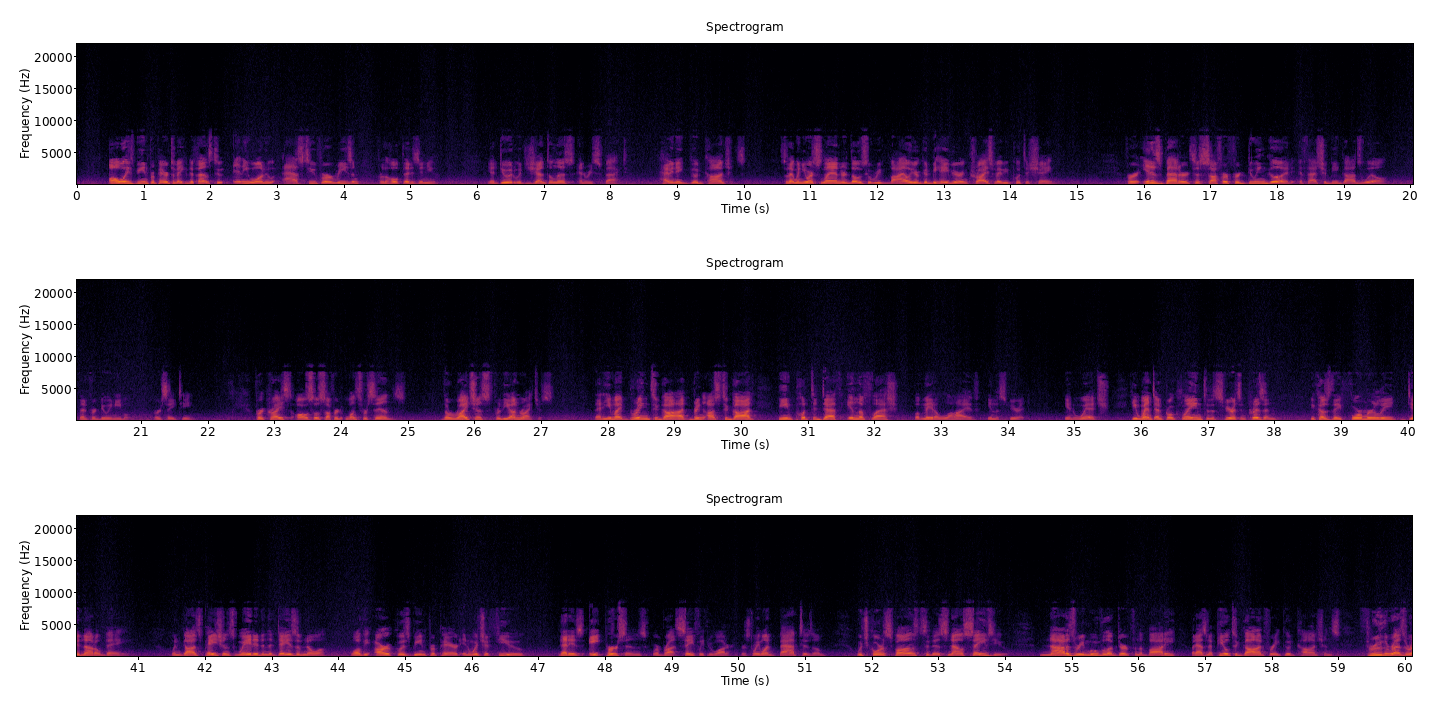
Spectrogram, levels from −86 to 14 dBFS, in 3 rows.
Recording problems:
garbled, watery; badly; nothing above 7.5 kHz
hiss; faint; throughout; 25 dB below the speech
uneven, jittery; strongly; from 1 to 57 s
abrupt cut into speech; at the end

